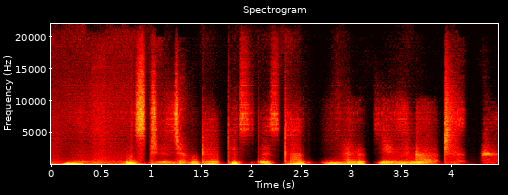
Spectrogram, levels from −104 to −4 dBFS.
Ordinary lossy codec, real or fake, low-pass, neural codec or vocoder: none; fake; none; codec, 44.1 kHz, 0.9 kbps, DAC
